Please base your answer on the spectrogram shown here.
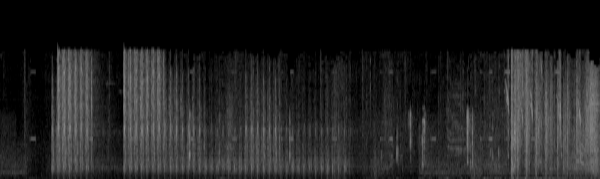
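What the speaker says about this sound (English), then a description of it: "I'm taking shots." Rapid automatic gunfire in a video game, long rattling bursts with short gaps, loud and close, sometimes overlapping with more distant shots.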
